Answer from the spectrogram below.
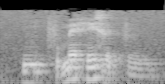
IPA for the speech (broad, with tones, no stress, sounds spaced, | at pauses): ɲ ə˨˩ p̚ f o̰˧˨ m ɛ˧ h e˨˦ ɣ ə˨˩ t̚ f ə̤˨˩ w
